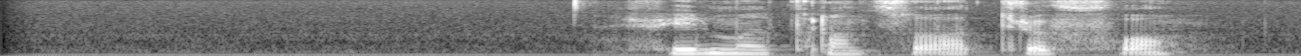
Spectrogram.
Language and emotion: Russian, neutral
